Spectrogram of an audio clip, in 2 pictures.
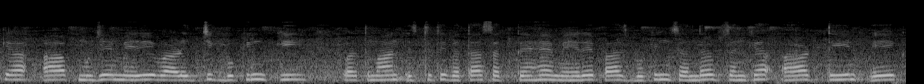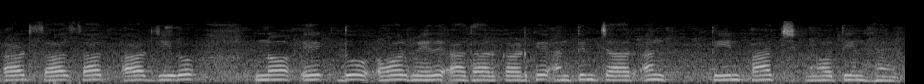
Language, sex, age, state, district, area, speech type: Hindi, female, 45-60, Uttar Pradesh, Sitapur, rural, read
